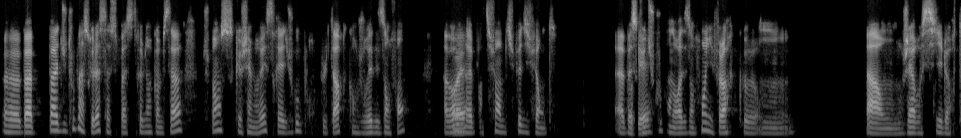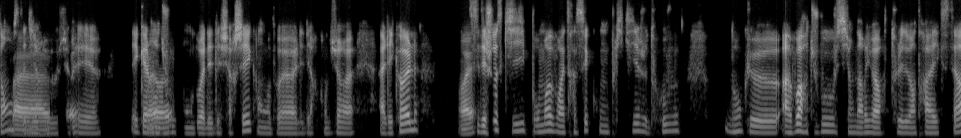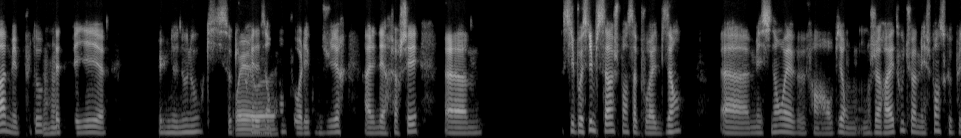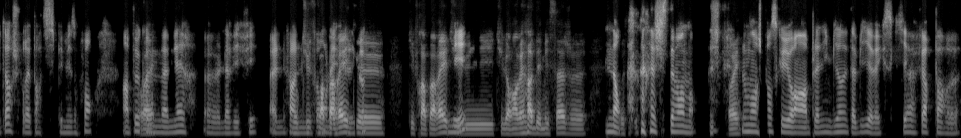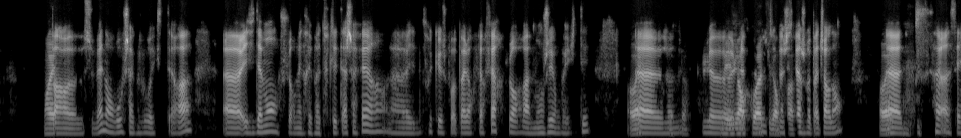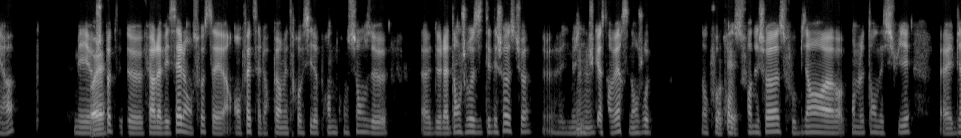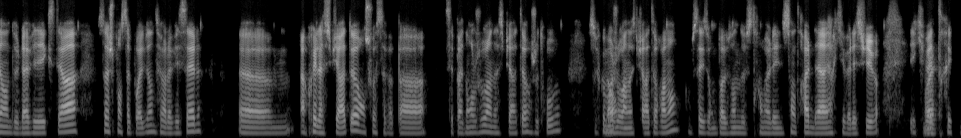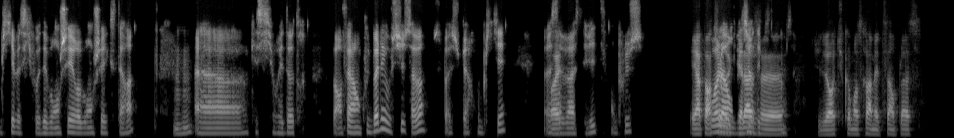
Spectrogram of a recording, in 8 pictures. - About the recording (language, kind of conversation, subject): French, podcast, Comment répartis-tu les tâches ménagères à la maison ?
- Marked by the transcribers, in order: laughing while speaking: "enverras"; chuckle; tapping; chuckle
